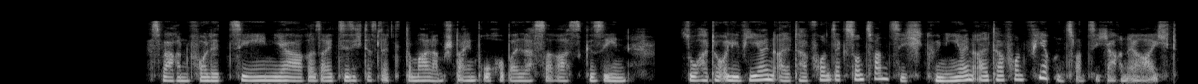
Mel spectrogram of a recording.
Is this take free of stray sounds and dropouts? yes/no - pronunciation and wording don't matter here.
yes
